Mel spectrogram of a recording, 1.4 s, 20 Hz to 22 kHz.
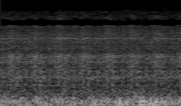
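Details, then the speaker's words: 6.0 Powerstroke diesel truck, long-sitting, injector cut-out test at idle: low idle with uneven, lumpy beat; disabling injector 5 gives no change in idle, so injector 5 is dead and needs replacing. "Now you go injector 4. We're gonna disable it. You can hear a difference. So injector 5 ain't doing nothing. So she needs an injector."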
